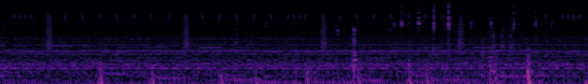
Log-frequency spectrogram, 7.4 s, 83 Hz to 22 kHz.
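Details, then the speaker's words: Quick, irregular plastic clicks as an Aoceman X15 body camera is shaken, loose buttons rattling in their housing. "when you when you're walking when you're walking around with this thing and it's shaking you can definitely hear these buttons rattling around like all these buttons is annoying as crap"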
